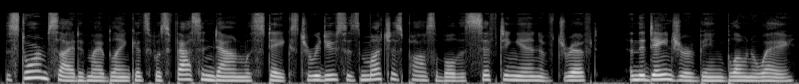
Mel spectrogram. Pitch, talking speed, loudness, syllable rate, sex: 195 Hz, 220 wpm, -19 LUFS, 5.3 syllables/s, female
